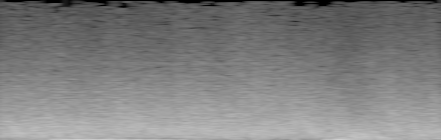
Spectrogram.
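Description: Heavily distorted, overdriven effects-processed audio: a harsh, dense wall of noise with loud low booms coming and going.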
